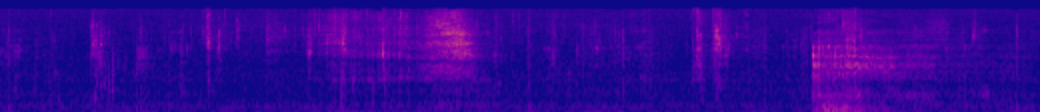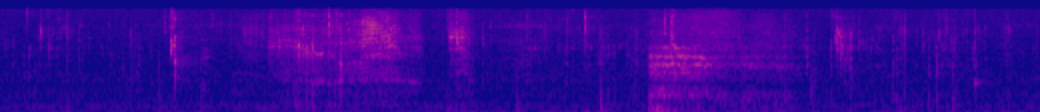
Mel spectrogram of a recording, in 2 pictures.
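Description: Biting and chewing corn on the cob close to the microphone: a stream of small crunchy clicks, with louder moments about two, four, seven and eight and a half seconds in.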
